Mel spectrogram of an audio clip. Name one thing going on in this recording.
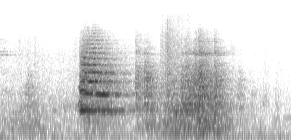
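A metal barred gate clangs shut with a ringing echo.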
